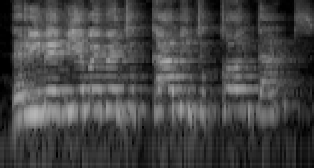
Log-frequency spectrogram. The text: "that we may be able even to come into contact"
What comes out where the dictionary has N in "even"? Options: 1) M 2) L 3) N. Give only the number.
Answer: 2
